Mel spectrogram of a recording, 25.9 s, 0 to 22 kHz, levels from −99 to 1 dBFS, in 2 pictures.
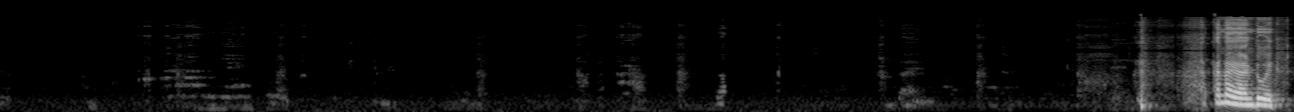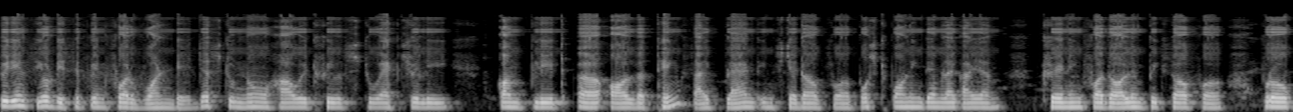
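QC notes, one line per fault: Throughout, imaging from sample-and-hold upsampling: 8 kHz audio raised to 44.1 kHz by repeating samples unfiltered, leaving mirrored speech at about -20 dB from 4 kHz up, heard as metallic fizz.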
